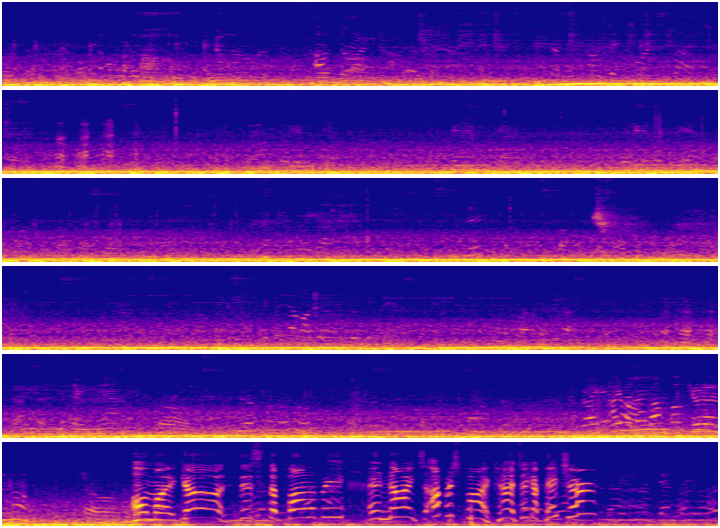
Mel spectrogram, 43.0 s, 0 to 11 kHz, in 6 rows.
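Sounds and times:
car engine and road drone: 0.0 - 42.9.

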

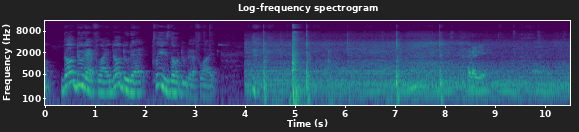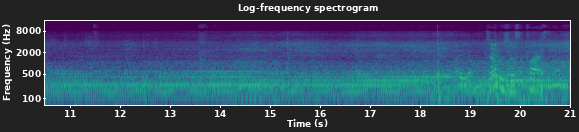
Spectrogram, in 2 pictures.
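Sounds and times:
leaf blower engine running: 4.0 - 21.0.

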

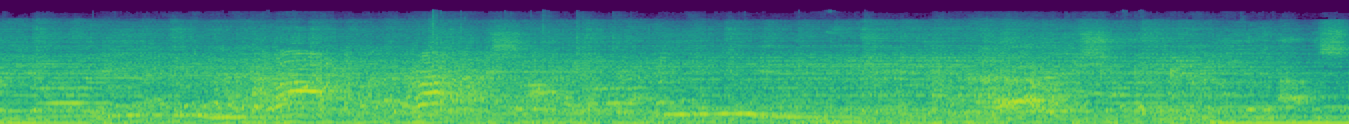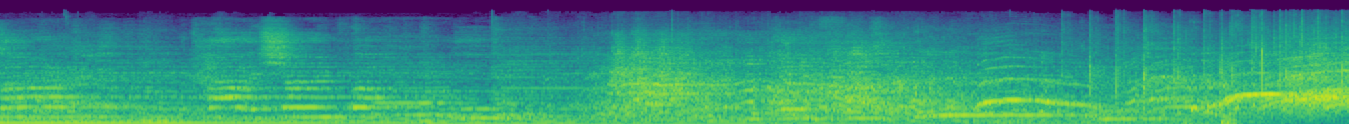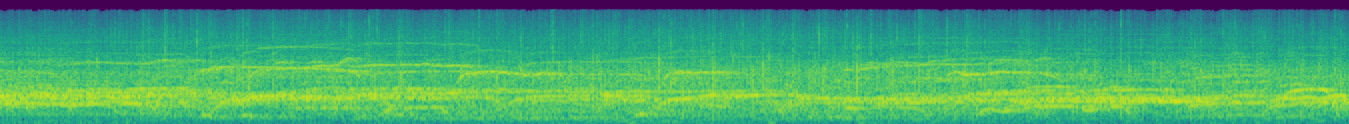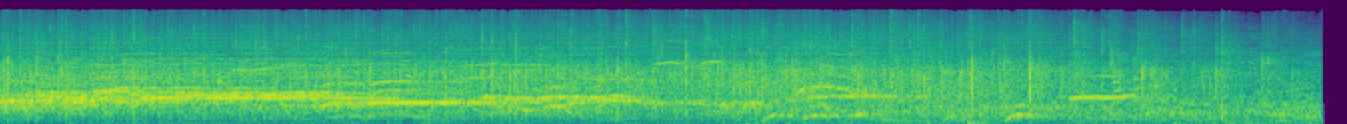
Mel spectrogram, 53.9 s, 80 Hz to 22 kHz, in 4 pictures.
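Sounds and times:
audience applauding: 1.2 - 6.8, 9.2 - 13.0, 21.8 - 53.7
whoops and cheers: 9.8 - 10.8, 23.0 - 52.7.

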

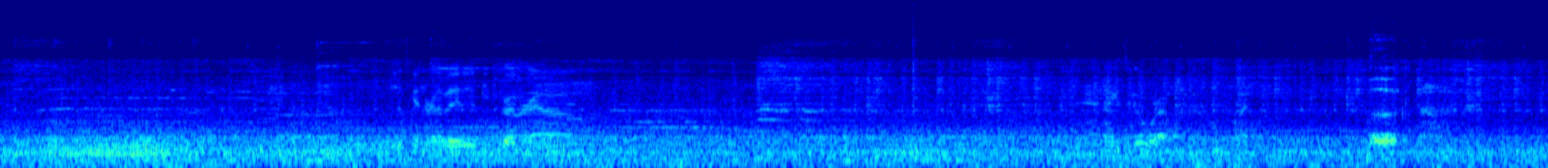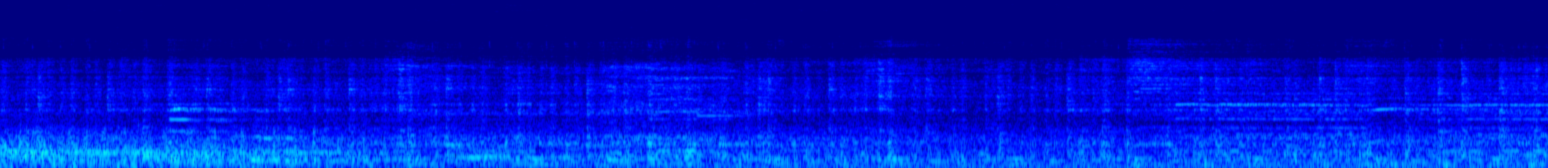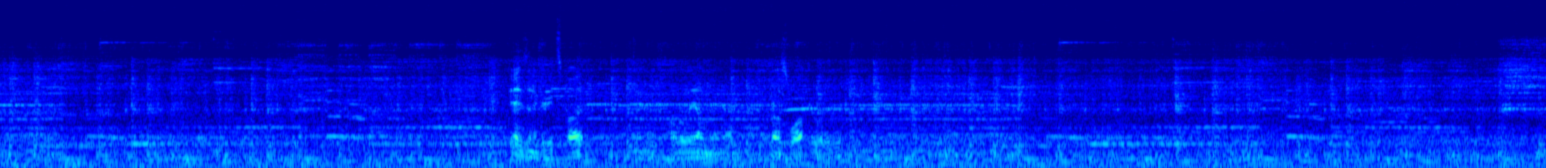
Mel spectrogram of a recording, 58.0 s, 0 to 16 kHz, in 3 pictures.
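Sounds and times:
faint music: 0.0 - 58.0
faint voice: 17.1 - 18.2.

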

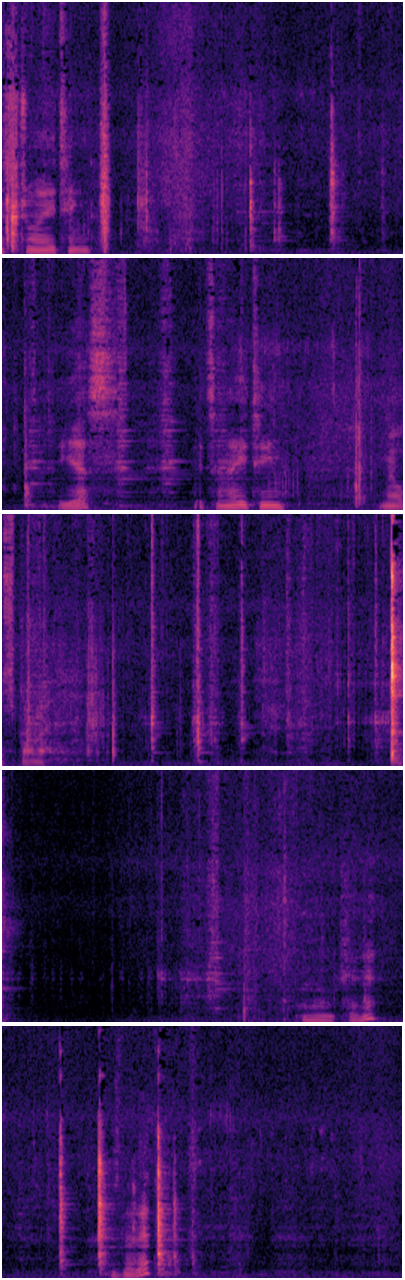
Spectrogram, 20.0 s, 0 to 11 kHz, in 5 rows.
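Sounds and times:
spanner clanking on metal bolt: 16.6 - 17.9.

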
